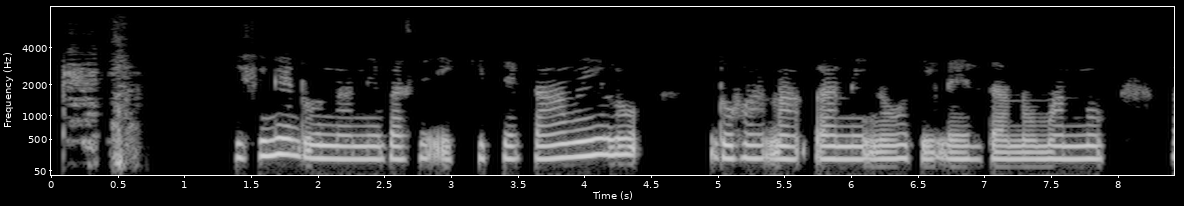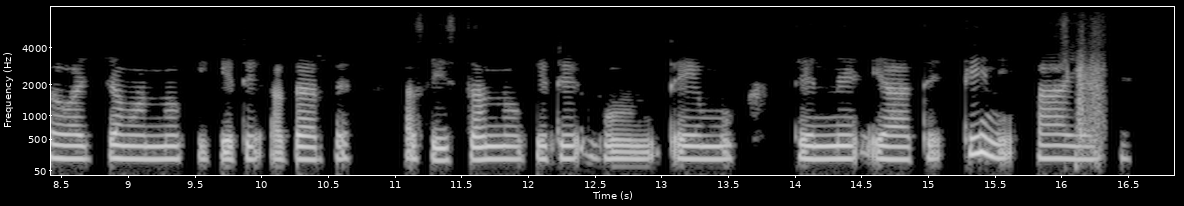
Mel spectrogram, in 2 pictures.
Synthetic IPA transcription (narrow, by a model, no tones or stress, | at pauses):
ʔɪʃɪnɛd̪unːɐnːɪbɐsɛ̰ʔɪ̰kːɪt̪ɛkʼaːmeːlʊ | d̪ʊɦɐnaːkʼːɐnːɪnoːt̪ɪ̰leːld̪ɐ̰nːɔmɐnːʊ | ɡ̥ɐwɐd͡ʒːɐmɐnːɔkːɪɡɛt̪ɛʔɐ̰ɡɐrːɛ | ɐ̰siːsːɐnːɔɡɛt̪ɛbʊntʼeːmːʊ | t̪ɛnːɛjaːt̪ɛt̪ɪnɪ̰kaːjat̪ːɛ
